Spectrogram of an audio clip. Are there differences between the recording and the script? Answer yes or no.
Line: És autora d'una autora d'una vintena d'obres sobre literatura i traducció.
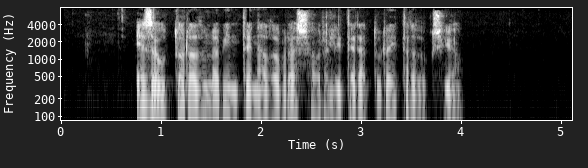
yes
